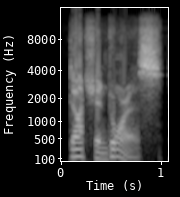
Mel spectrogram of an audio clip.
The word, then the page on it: doch an dorris: American English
